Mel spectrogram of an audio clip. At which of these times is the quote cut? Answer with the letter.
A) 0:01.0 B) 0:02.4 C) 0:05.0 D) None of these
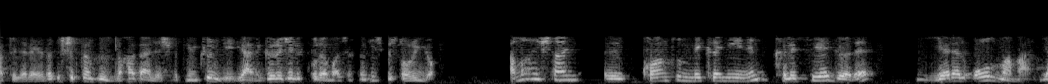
D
